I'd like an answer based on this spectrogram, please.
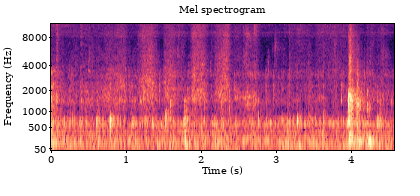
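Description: Vegetable soup simmering in a large lidded metal pot: a soft, low bubbling with small pops, and one brief louder sound near the end.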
